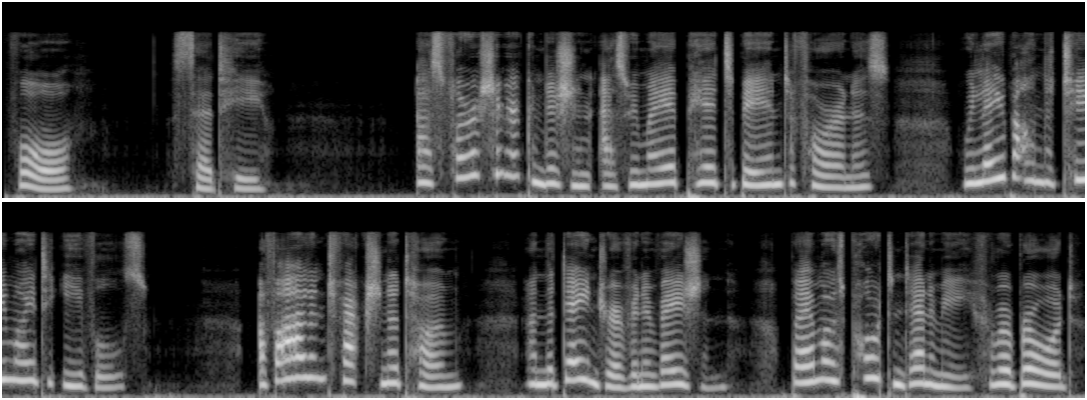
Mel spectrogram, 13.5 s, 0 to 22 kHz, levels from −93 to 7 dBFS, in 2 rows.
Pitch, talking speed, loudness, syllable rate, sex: 290 Hz, 175 wpm, -18 LUFS, 6.1 syllables/s, female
